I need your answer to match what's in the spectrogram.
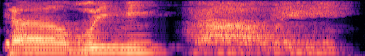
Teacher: Perlu memajukan bibir ketika mengucapkan wa.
